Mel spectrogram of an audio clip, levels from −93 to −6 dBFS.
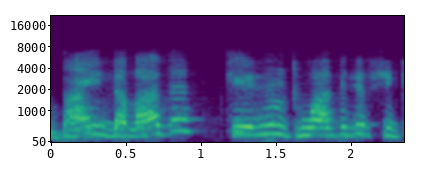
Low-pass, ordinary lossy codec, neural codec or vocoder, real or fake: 7.2 kHz; AAC, 48 kbps; codec, 44.1 kHz, 2.6 kbps, DAC; fake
